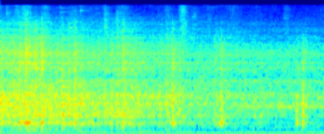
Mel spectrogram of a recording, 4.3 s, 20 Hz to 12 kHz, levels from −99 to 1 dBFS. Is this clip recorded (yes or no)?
yes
